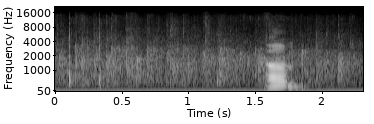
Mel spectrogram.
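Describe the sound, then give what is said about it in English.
A church audience applauds last week's preacher with steady, dense clapping that fills the whole clip, and a single short voiced cheer rises briefly above the clapping partway through. “We can clap for”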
